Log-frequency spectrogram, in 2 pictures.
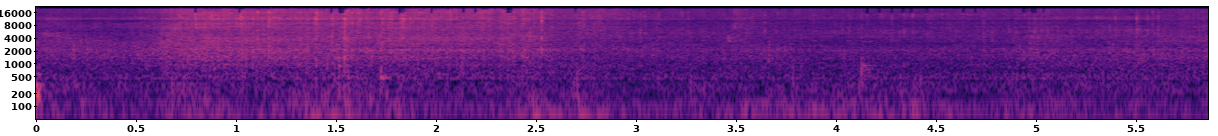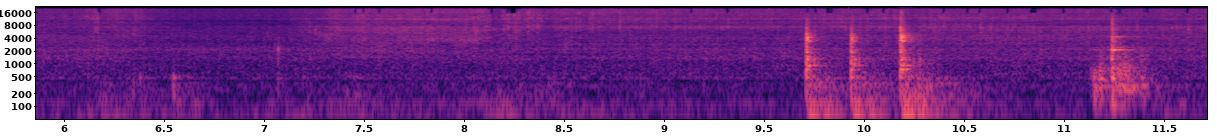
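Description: Pineapple chicken sizzling in a pan, a constant crackling fry that carries on alone, broken near the end by a few sharp clatters of stirring against the pan.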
